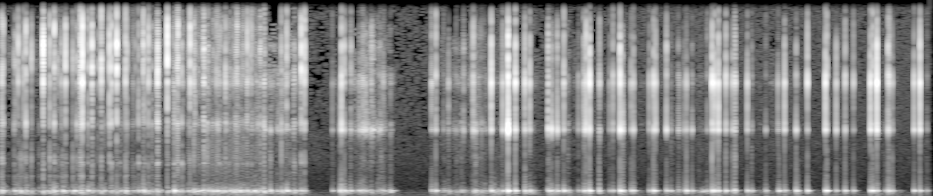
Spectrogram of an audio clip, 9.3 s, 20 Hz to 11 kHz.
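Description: Long nails tap and scratch the sides and top of a red, hollow, textured plastic cup placed over a microphone. For about three seconds a dense, continuous scratching rustles against a hollow resonance around 340 Hz with a bright, high edge. After two brief silences it gives way to quick, irregular tapping that keeps that same hollow, plasticky ring.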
